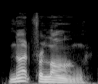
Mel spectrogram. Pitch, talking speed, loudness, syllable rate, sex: 105 Hz, 185 wpm, -15 LUFS, 3.8 syllables/s, male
